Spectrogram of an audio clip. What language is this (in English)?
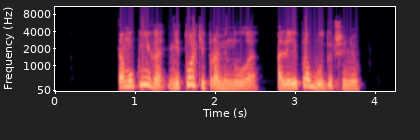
Belarusian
